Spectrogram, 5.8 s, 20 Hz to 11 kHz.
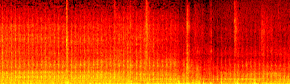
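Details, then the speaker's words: Lexus SUV that was run out of oil, oil light on: loud, heavy, uneven metallic hammering over a rough-running engine. The oil pump is suspected to have failed from lack of oil, and the bottom end sounds badly damaged. "The sound that you're hearing is $20,000 just going out your pocket. And they just put brand new tires in this thing too. That's sounding terrible."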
